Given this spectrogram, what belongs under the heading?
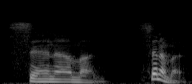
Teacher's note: it has three syllables the stress is on the first syllable the second and third syllable have that schwa sound it's an unstressed vowel sound just sounds like a cinnamon cinnamon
